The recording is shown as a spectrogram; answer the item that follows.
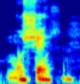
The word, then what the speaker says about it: Moshe: him Mos and that we don't say Moses we say Moshe, but the but the modern Israeli mispronounce Moshe. It should be closer to an S sound.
